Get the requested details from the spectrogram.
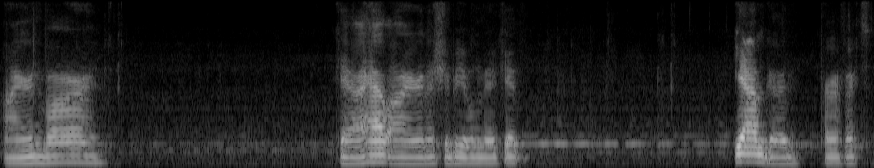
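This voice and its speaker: A man's voice: fairly low pitch, level tone, slow pace, long pauses, soft background music. A man in his thirties chatting casually while gaming on a live stream, answering chat and muttering to himself as he plays, from his home basement.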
